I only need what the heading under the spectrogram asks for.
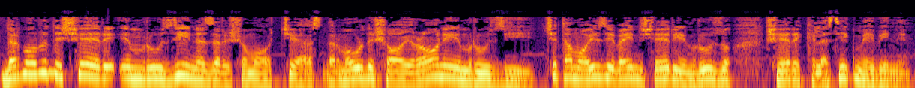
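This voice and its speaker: Gravelly Afghan Dari radio interviewer, husky voice. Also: male voice, on the high side, sing-song. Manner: polite and formal, with frequent short agreements. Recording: muffled radio broadcast.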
